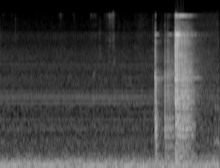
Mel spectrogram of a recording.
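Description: A small metal tool or part set down on a hard workbench, about a second and a half in: a faint click, then one short, sharp metallic clink.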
